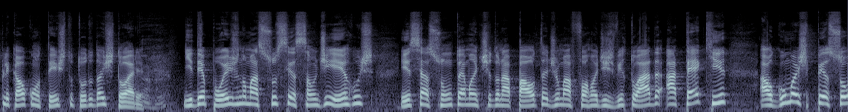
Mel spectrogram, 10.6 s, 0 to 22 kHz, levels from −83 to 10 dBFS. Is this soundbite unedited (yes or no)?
yes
